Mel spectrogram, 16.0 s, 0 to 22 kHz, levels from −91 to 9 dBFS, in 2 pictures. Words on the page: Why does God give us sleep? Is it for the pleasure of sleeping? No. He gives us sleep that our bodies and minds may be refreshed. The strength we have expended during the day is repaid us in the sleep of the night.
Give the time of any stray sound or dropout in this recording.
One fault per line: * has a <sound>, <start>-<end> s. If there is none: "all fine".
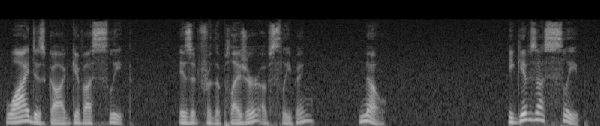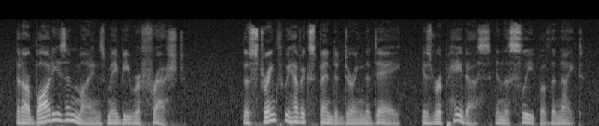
all fine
